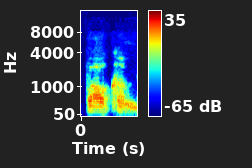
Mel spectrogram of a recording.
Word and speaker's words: Qualicum: I may have butchered that particular pronunciation, so if I have, please forgive me. – It's up the coast on Vancouver Island. Yeah, Qualicum Beach. Okay. You're close.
